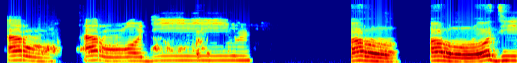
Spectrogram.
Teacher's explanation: berikan sedikit takrir pada huruf ro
